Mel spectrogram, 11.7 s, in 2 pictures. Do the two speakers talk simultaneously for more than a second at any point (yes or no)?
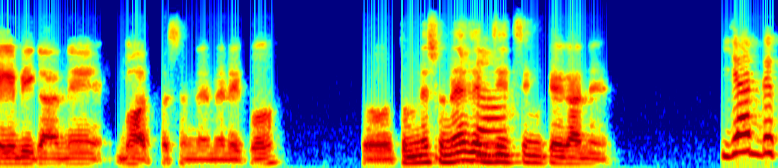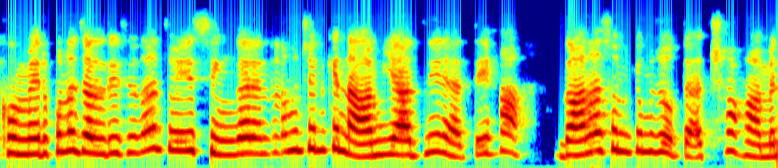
no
